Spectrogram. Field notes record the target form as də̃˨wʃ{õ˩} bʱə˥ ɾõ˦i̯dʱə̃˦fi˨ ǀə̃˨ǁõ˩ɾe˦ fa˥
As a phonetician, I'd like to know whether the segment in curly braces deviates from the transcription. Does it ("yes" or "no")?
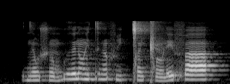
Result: no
